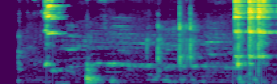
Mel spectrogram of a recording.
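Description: Plastic lab apparatus being handled on a bench. A brief high squeak comes early, then a dull knock and small clicks. Near the end, a metal spoon scrapes and clinks in a plastic beaker.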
